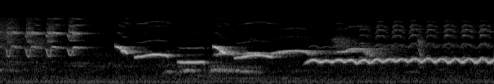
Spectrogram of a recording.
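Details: Warbling laughingthrush: a few quick clipped notes, then loud sliding whistles dropping in pitch, ending in a long, rapidly wavering trill-like whistle held steady for nearly two seconds.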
